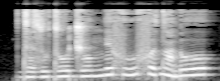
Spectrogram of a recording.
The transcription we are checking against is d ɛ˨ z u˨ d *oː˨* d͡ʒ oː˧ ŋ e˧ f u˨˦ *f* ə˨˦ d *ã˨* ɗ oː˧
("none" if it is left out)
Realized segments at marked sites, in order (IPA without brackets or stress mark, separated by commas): oː˧, f, ã˨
